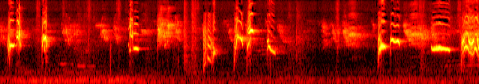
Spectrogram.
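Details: Greater green leafbird, in stable condition, sings in the 'konslet kejer nembak' manner: scattered loud chips and squeaky notes, then a dense run of rapid whistles and buzzy phrases near the end, over faint low hum.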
